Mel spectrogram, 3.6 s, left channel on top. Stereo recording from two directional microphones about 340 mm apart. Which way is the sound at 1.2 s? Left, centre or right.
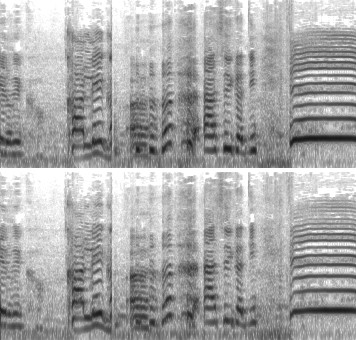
Right.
